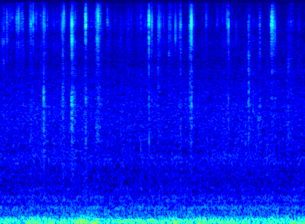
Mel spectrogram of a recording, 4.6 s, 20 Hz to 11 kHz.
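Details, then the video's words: Pet guinea pigs Shiro, Crash, Cookie and Peanut crunching freshly washed romaine lettuce from the garden; brisk crackly chewing clicks, clustered and uneven, with a soft low background rumble. "Adorable Guinea Pigs Eat Romaine Lettuce for 10 Minutes!! Cute Munching Sounds!!"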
